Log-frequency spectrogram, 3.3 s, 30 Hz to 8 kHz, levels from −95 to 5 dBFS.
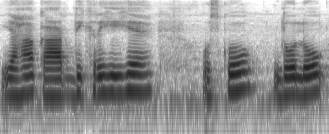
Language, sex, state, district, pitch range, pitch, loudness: Hindi, female, Chhattisgarh, Raipur, 155-180 Hz, 170 Hz, -17 LUFS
